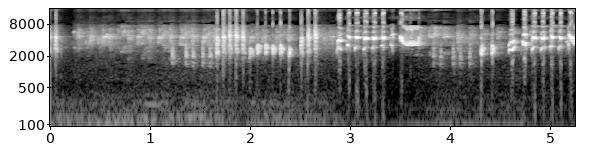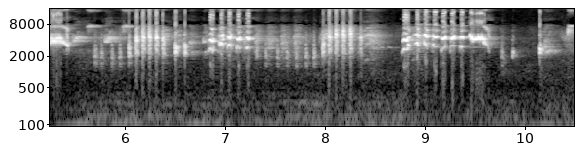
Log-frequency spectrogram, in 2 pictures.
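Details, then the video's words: Long-tailed shrike of the Madura type, recorded for tutoring: a varied medley of warbled phrases, each broken by bursts of rapid, buzzy ticking, with short gaps between phrases. "Suara Jernih Masteran Burung Cendet Madura"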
